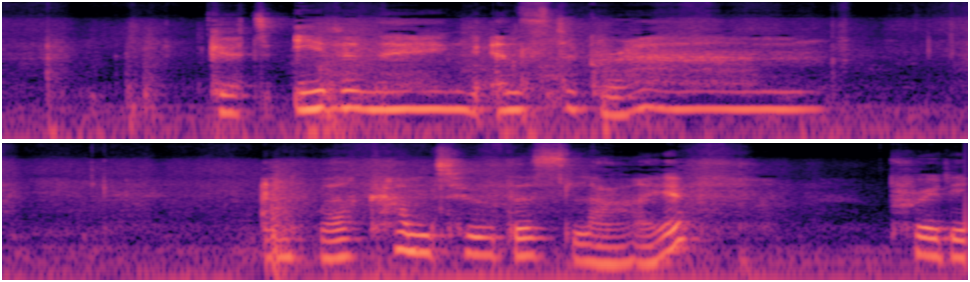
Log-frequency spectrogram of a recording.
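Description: A woman speaks close up, in a warm, chatty voice.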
